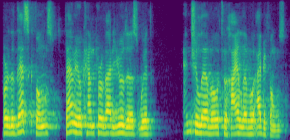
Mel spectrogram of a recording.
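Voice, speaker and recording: A man with a slightly high voice gives a scripted online product presentation. His delivery is careful and a bit halting, and the sound is dull, with a long, roomy reverb. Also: fairly even intonation, a little mellow. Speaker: webinar presenter. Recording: dull, echoey, reverberant online webinar audio.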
